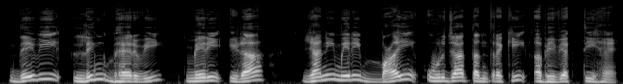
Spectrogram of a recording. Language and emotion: Hindi, neutral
